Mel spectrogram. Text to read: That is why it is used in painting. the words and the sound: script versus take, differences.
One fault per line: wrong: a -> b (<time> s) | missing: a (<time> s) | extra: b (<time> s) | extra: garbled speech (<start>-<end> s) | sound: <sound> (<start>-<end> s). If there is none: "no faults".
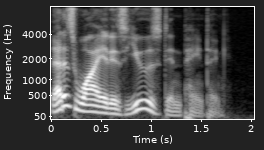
no faults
